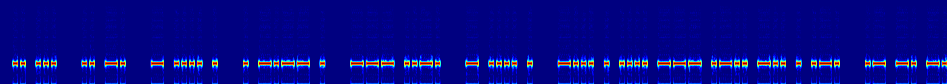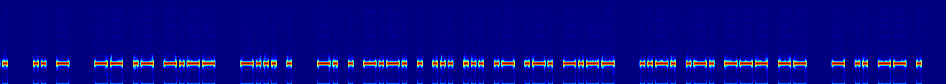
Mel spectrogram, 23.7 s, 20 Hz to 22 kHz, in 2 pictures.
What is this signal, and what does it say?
Morse code, heard as a keyed tone, about 25 wpm, 1000 Hz. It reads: IS IN THE EYE OF THE BEHOLDER AND IT MAY BE NECESSARY FROM TIME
